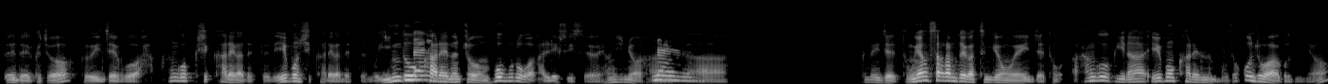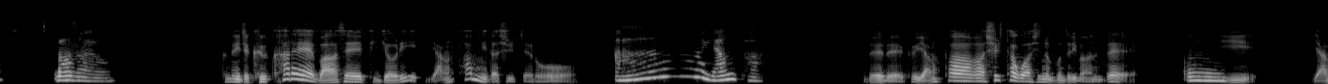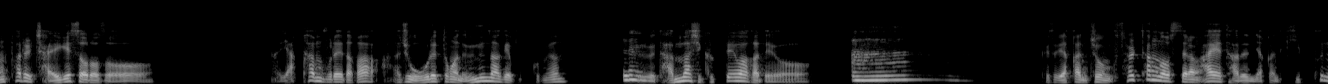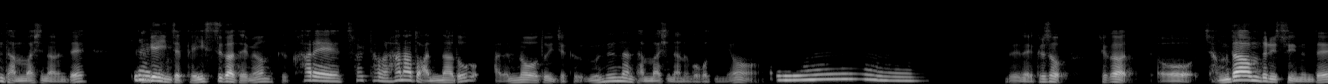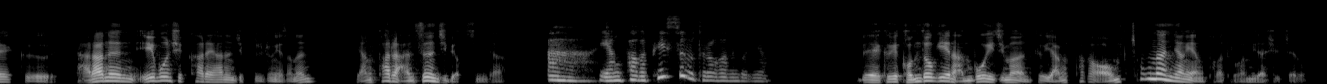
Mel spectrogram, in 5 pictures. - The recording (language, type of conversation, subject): Korean, podcast, 채소를 더 많이 먹게 만드는 꿀팁이 있나요?
- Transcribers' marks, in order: tapping; other background noise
